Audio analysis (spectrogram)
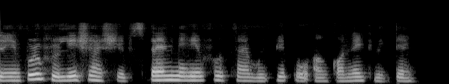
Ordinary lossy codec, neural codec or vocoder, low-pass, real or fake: none; codec, 16 kHz in and 24 kHz out, 0.6 kbps, FireRedTTS-2 codec; 7.2 kHz; fake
